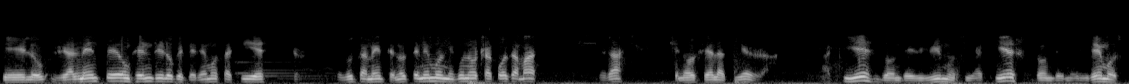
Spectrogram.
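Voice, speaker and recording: A man's voice: medium pitch, no room sound. Costa Rican man, organic farmer, reflective, heard on a thin dry phone call. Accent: Costa Rican Spanish. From Costa Rica. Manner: earnest, reflective, unhurried. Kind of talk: phone interview. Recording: dry tinny phone line.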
